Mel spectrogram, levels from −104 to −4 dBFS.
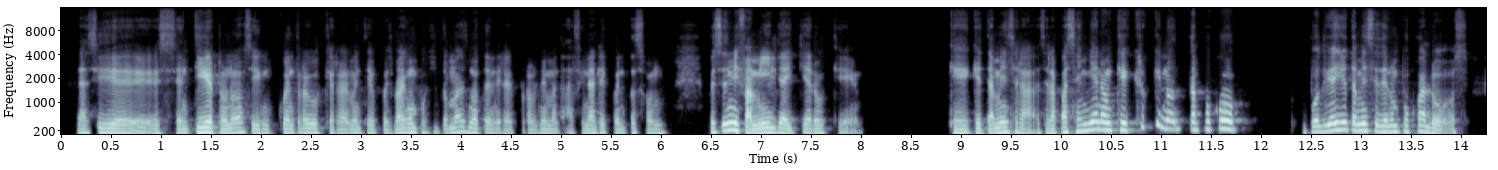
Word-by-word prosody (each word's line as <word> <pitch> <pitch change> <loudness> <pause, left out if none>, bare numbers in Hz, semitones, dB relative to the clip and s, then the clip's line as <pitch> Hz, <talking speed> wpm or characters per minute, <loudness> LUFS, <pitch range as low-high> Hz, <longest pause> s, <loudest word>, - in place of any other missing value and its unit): de 120 - -3
así, 120 +3 -3
eh, 125 - 0
sentirlo, 120 +3 +2
¿no? 135 +3 +1
Si 125 - -4
encuentro 120 +1 -3
algo 130 -1 -1
que 120 - -8
realmente, 115 +1 -4
pues 115 -1 -8
valga 120 +3 +1
un 135 - +1
poquito 125 +2 -8
más, 150 +3 -1
no 130 -2 -1
tendría 115 -1 -5
el 110 - -12
problema. 115 0 -6
Al 115 - -11
final 120 +1 -3
de 125 - -4
cuentas 130 +2 -7
son 115 +1 -7 0.4
Pues 140 -1 -1
es 190 - +6
mi 210 0 +8
familia, 135 -1 +4
y 125 -1 -2
quiero 125 -1 -3
que - - -10 0.9
que 120 -2 0
que 130 - -1
también 135 +5 +3
se 150 - -2
la 130 - -3
se 125 - -4
la 120 - +1
pasen 170 +5 +1
bien. 220 +1 +5
Aunque 210 -1 +3
creo 290 +8 -9
que 380 - 0
no 240 -4 0
Tampoco 230 - +1 0.6
podría 160 +5 +4
yo 215 +1 +5
también, 195 -1 +4
ceder 165 -4 +2
un 170 - +1
poco 165 +1 -2
a 170 - +4
los, 125 - -3
130 Hz, 225 wpm, -23 LUFS, 120-170 Hz, 0.9 s, mi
